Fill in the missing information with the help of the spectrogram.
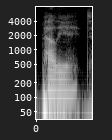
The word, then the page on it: palliate: American English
